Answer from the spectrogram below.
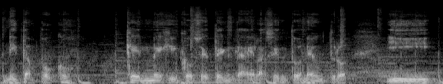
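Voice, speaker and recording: A man who works in dubbing gives a measured, reflective interview answer over music. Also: extremely low pitch, steady tone. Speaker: dubbing professional.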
